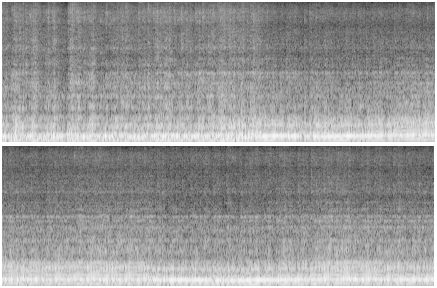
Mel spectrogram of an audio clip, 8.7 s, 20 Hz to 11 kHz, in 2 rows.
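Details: Toyota 2JZ turbo six in a Holden VL Commodore, first run in eight years after wiring work; free-revving with a slightly uneven lumpy drone; misfire, running on five cylinders.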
